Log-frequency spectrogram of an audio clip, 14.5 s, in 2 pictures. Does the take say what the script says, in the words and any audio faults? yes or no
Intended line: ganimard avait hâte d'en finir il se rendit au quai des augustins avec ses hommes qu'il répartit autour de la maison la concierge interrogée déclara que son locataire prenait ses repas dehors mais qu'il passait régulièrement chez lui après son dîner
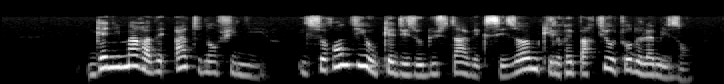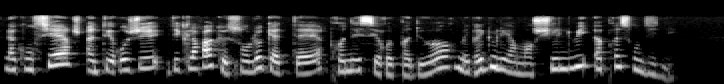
no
